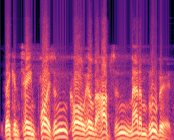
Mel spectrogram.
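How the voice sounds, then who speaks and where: An American actor playing a wry, tough private detective in clipped, sardonic 1950s radio style. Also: male voice, medium pitch, normal speed, natural voice. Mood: urgent, sardonic. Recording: muffled old radio recording.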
